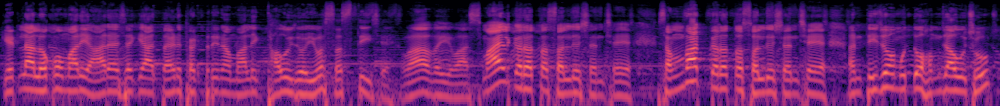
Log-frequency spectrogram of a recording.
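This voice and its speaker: A man giving an energetic motivational speech at a family gathering. He exhorts the audience and leads them in call-and-response chants, sometimes shouting. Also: on the high side, brisk, few pauses, faint music behind.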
